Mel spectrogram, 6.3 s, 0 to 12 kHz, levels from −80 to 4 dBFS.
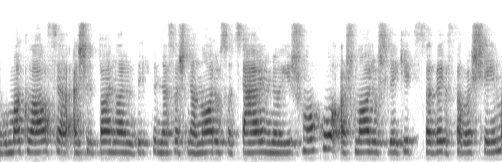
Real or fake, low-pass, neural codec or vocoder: fake; 7.2 kHz; codec, 16 kHz, 4.8 kbps, FACodec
